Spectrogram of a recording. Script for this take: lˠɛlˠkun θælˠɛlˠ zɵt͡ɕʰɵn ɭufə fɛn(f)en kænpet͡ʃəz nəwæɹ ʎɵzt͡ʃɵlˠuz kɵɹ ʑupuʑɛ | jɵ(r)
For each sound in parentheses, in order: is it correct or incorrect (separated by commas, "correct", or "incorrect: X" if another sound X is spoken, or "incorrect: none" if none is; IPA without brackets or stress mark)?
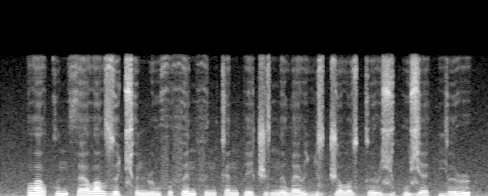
correct, incorrect: ɹ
